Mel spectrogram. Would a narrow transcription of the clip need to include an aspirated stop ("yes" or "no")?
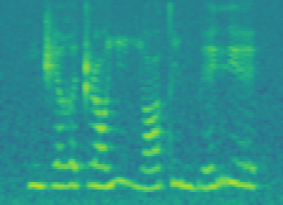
no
